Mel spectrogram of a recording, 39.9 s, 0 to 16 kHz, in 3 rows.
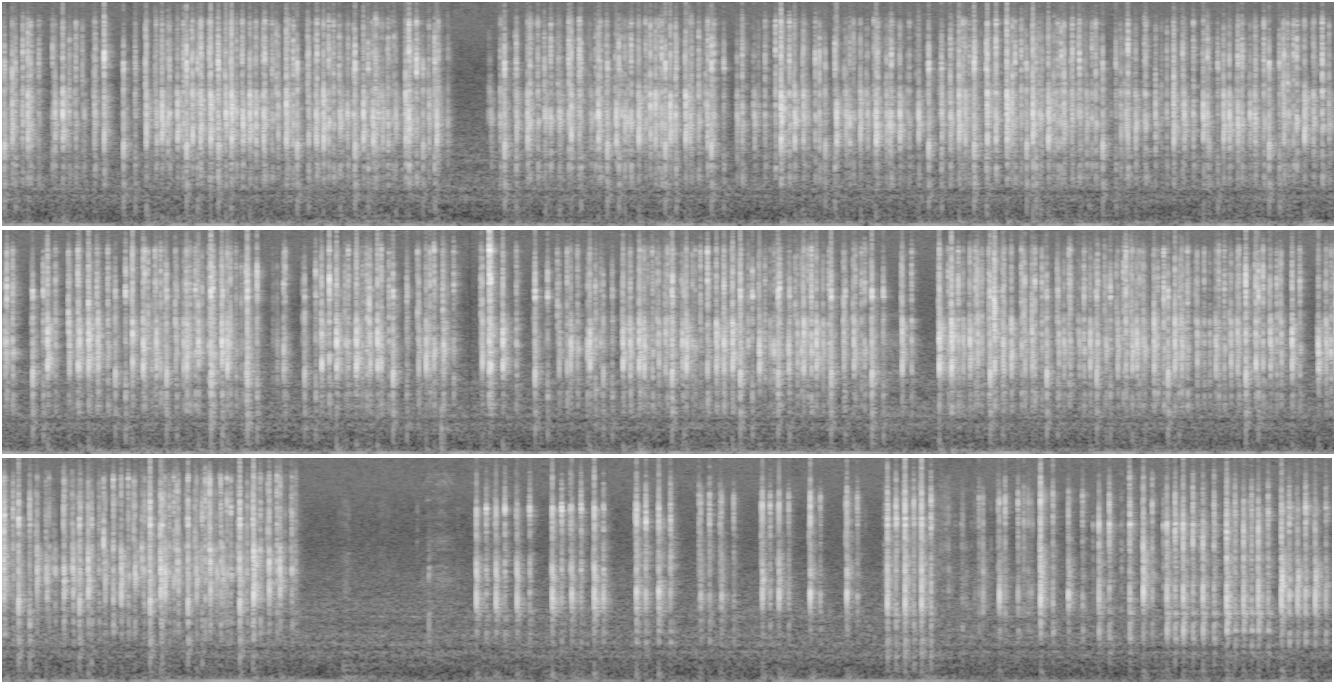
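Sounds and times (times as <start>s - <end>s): mechanical keyboard typing: 0.0s - 29.6s, 31.4s - 39.9s.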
